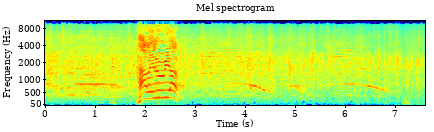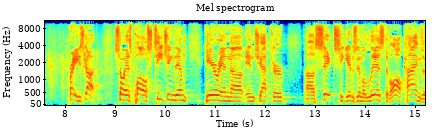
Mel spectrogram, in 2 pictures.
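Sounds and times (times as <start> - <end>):
audience clapping hands: 0.0 - 9.3
speech: 1.8 - 2.8, 8.1 - 15.2.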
